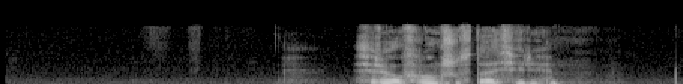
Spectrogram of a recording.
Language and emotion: Russian, neutral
